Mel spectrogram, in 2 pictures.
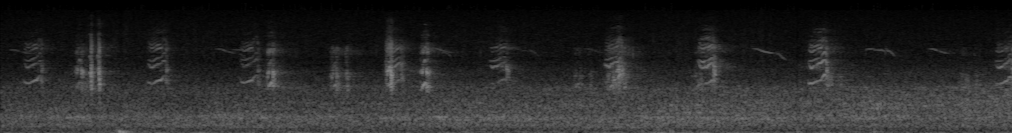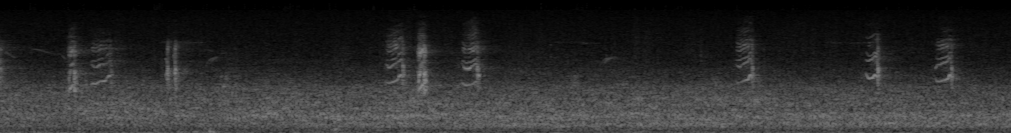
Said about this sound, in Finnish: pari kolme harakkaa naukuu ja säksättää.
